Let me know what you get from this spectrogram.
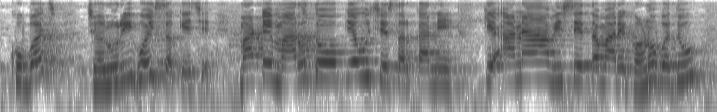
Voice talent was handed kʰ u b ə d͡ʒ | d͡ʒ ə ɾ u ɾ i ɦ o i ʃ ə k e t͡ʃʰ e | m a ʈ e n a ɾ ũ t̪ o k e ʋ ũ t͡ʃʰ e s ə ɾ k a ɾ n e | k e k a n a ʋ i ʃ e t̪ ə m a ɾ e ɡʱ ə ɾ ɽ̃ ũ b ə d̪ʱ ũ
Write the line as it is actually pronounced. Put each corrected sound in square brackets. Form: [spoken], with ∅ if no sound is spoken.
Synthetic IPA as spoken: kʰ u b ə d͡ʒ | d͡ʒ ə ɾ u ɾ i ɦ o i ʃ ə k e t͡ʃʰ e | m a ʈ e [m] a ɾ ũ t̪ o k e ʋ ũ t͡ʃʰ e s ə ɾ k a ɾ n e | k e [ʔ] a n a ʋ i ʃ e t̪ ə m a ɾ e ɡʱ ə [∅] ɽ̃ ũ b ə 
